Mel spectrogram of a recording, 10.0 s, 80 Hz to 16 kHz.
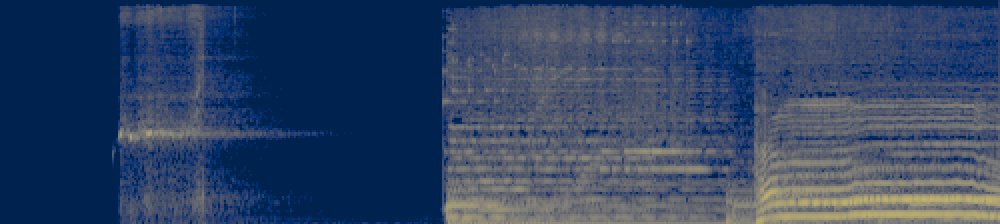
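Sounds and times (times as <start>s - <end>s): high whistle-like note: 1.2s - 3.0s.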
